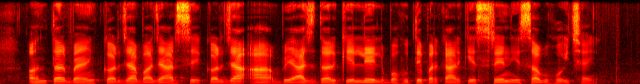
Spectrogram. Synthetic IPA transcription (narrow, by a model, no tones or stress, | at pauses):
ənt̪əɾbɛ̃ŋkːəɾd͡ʒabad͡ʒaɾsekəɾd͡ʒaʔabjad͡ʒd̪əɾkelelbəɦut̪epɾəkaɾkesɾenisəbɦojt͡ʃʰəɪ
